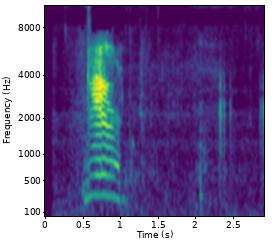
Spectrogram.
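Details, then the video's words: A pet cat meows at the listener indoors: a single clear, rising-then-falling harmonic mew lasting about half a second, followed by faint room noises. "Cat Meows At You"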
